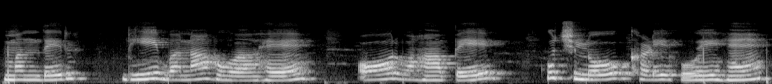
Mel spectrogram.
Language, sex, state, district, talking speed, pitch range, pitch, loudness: Hindi, female, Rajasthan, Jaipur, 100 wpm, 210-260 Hz, 220 Hz, -12 LUFS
